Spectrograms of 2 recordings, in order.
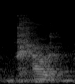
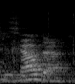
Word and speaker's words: Gouda: To our Dutch friends, cheese, the Gouda, it's actually pronounced Gouda. Gouda? Really? Yeah, it's weird. Huh. Strange. Okay. Gouda. Like chowder. Which is like an ill Bostonian trying to say it.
